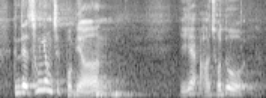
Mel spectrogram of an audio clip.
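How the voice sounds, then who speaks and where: A man speaks at a moderate pace with very wide pitch swings. His tone is dark and mellow, with vocal fry. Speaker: pastor. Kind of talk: Bible teaching lecture. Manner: conversational, informal.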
